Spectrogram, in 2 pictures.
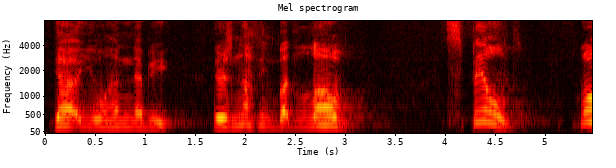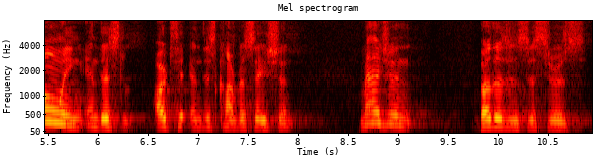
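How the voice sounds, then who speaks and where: An Islamic preacher with a high voice delivers an impassioned sermon in a lecture hall. The large space gives his words a long reverb, and his Arabic recitation flows fast and fluently.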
